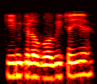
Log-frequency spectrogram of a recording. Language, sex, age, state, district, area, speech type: Hindi, male, 45-60, Madhya Pradesh, Gwalior, rural, conversation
